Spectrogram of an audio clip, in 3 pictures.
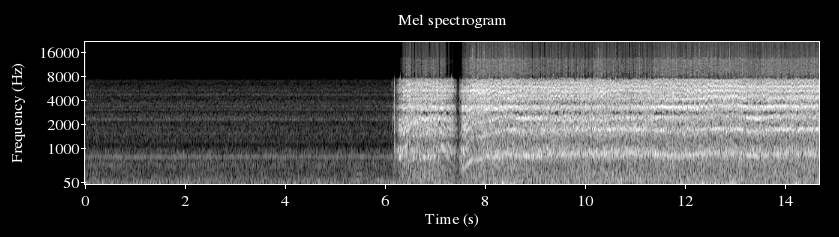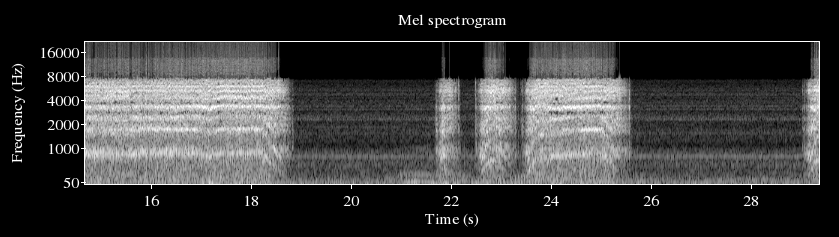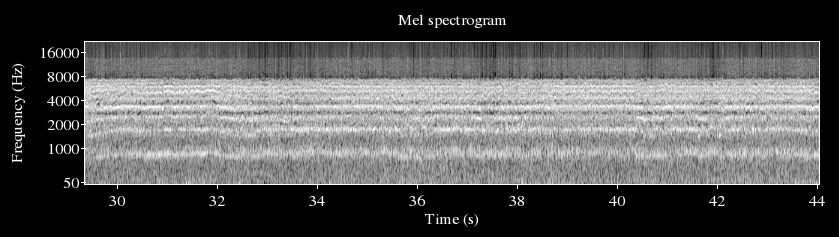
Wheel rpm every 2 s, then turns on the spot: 0, 0, 0, 90, 190, 220, 220, 220, 230, 60, 0, 50, 140, 0, 50, 210, 220, 230, 230, 230, 230, 230.
none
